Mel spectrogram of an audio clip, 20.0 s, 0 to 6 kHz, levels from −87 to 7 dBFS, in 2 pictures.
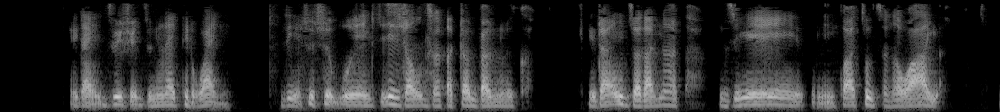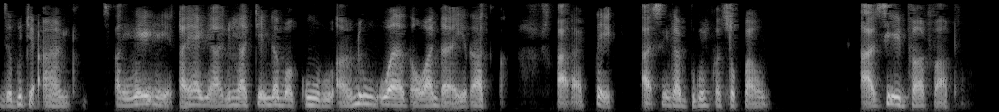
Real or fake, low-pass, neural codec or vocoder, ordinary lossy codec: fake; 5.4 kHz; autoencoder, 22.05 kHz, a latent of 192 numbers a frame, VITS, trained on one speaker; MP3, 32 kbps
